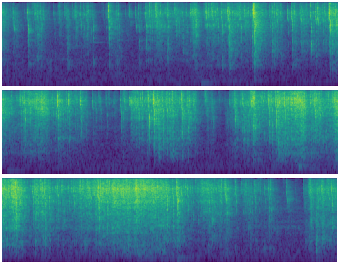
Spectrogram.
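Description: Thin clear plastic wrapping crinkling and crackling as it is peeled off a plastic night-light dome by hand. There is a brief lull a little past four seconds, and it is loudest in the second half.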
